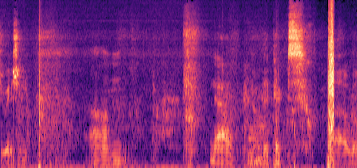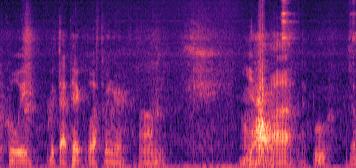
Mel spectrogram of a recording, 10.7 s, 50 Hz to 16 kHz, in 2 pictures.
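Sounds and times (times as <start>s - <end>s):
speech: 0.0s - 7.9s, 8.9s - 10.6s
dog growling: 1.7s - 6.3s, 8.9s - 9.9s.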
